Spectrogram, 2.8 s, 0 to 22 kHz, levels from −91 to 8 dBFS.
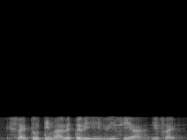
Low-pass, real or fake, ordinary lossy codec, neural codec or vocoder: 3.6 kHz; fake; none; autoencoder, 48 kHz, 32 numbers a frame, DAC-VAE, trained on Japanese speech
